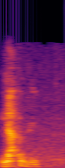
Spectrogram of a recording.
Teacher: the apostrophe there meant something which is a glottal stop that little break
